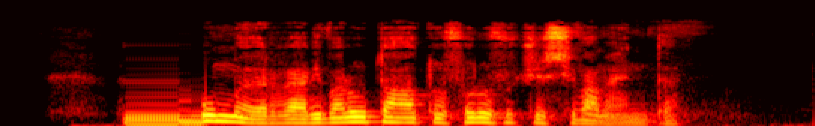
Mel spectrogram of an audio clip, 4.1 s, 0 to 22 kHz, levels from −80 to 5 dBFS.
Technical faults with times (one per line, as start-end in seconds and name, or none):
0.63-1.04 robotic sound from repeated short buffers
